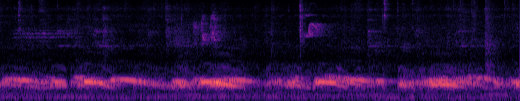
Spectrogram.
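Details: Caged Malaysian-type spotted dove in Binh Duong, Vietnam, sheltered in a leaf blind, delivering sparse thúc gù cooing: soft, throaty, rolling coos about once a second, with a brief high chirp and light clicks in the background.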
